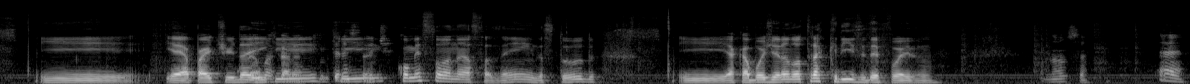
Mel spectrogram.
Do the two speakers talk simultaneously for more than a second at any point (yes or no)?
yes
